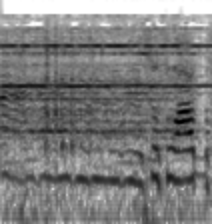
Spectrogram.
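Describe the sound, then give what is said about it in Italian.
A telephone rings steadily for about two seconds, a bright, sustained bell-like trill at moderate loudness, with someone speaking faintly underneath it. “Mi dispiace, ma io non rispondo a un telefono senza fumo.”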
